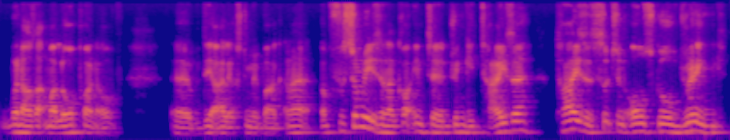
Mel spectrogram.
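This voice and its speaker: A man of middle pitch speaks earnestly about a hard stretch of his life. He swears freely and often restarts his sentences, with an unpolished, candid delivery. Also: a little fast, darkish tone. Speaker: guest. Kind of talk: candid personal storytelling.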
